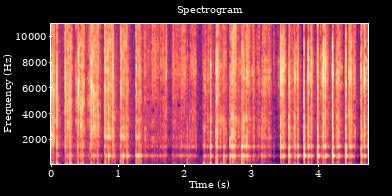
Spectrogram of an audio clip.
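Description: Fingertips tap rhythmically on a long, hollow, empty cardboard paper towel tube, making quick, dry, drum-like knocks with a hollow tone near 711 Hz. The taps die away almost instantly, with a softer, quieter stretch in the middle before the rapid tapping returns.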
